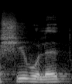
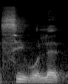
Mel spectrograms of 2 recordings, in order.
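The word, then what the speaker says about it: שיבולת: Entonces, ellos pronunciaban Sibolet, ellos lo pronunciaban con Samech, la letra del mes, curiosamente, la palabra Shibolet con Shin, pero ellos pronunciaban Sibolet con Samech.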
